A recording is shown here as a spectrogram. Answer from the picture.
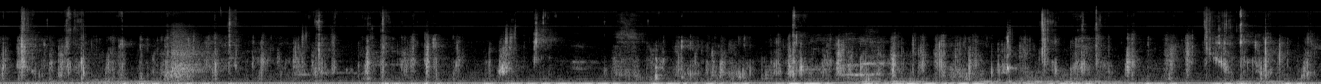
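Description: Close-miked chewing and biting of soft steamed dumplings, with many short, irregular mouth clicks.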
